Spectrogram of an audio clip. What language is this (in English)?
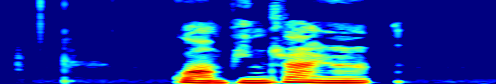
Chinese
